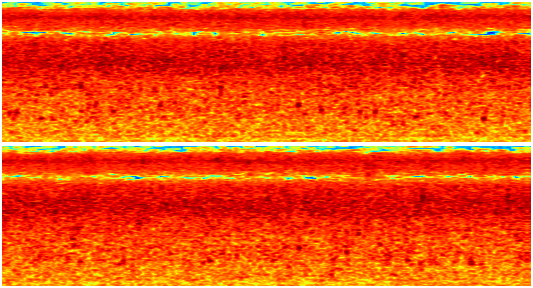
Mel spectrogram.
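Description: Steady rushing of a small rocky freshwater stream flowing over stones.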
